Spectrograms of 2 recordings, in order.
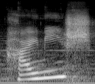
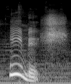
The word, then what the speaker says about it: haimish: and unpretentious or homie not haimish with a long e sound say it simply as hamish judder to vibrate violently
